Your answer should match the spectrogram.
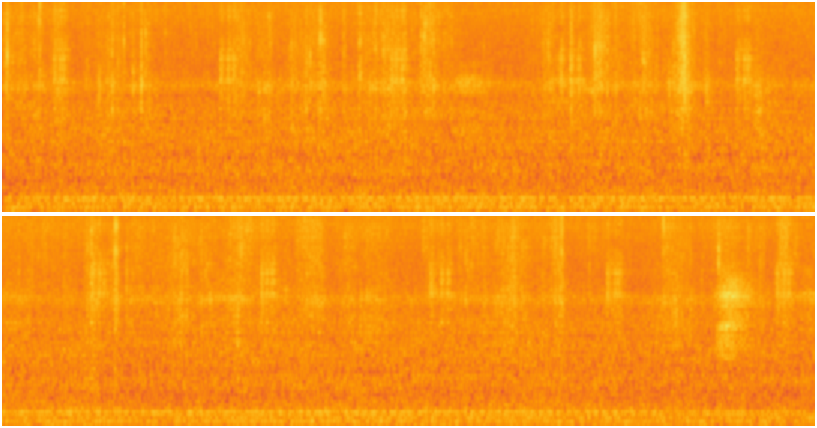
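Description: Steady low hum over a constant rushing background noise, with no speech.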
